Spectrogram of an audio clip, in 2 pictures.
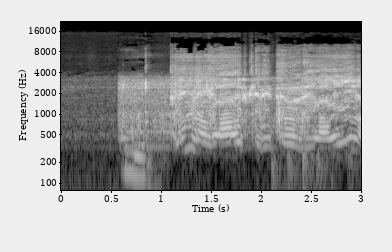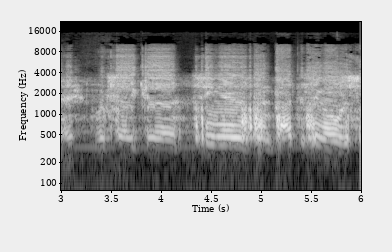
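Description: An amateur radio operator's voice heard over an FM repeater through a handheld transceiver's speaker. It starts about half a second in and talks steadily, with narrow, band-limited radio audio.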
